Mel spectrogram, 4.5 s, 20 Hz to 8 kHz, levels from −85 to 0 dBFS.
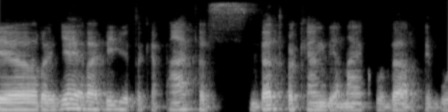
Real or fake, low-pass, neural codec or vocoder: real; 7.2 kHz; none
